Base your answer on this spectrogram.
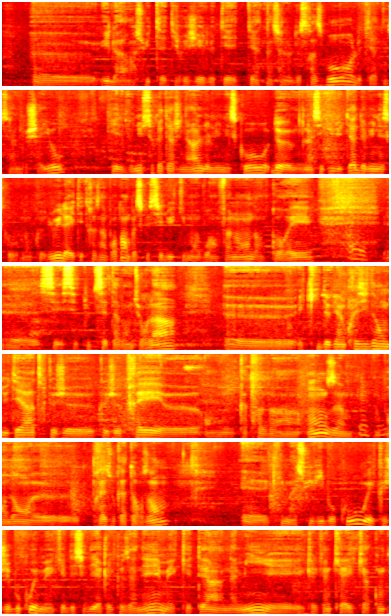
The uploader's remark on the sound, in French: Nous avons enregistré dans un lieu public plein de vie mais j’espère que cela ne gênera pas votre écoute.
